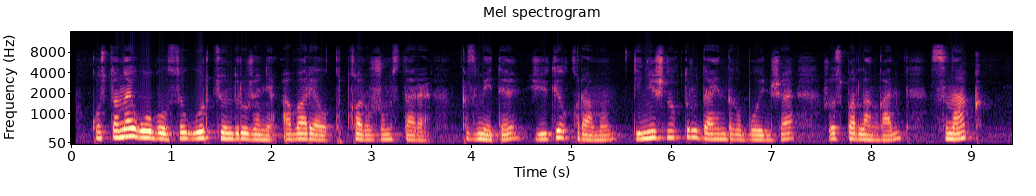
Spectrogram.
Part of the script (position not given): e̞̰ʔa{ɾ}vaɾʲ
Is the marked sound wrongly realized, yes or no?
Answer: yes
